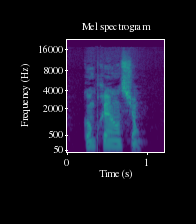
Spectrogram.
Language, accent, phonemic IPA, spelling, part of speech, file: French, France, /kɔ̃.pʁe.ɑ̃.sjɔ̃/, compréhension, noun, LL-Q150 (fra)-compréhension.wav
- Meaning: comprehension, understanding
